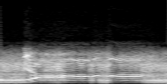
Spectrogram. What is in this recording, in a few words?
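German damaged pilot, speech; War Thunder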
